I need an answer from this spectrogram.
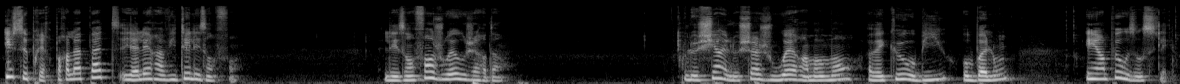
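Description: A woman's voice: medium pitch, moderate pace, pauses often, darkish tone. Woman reading a children's story.

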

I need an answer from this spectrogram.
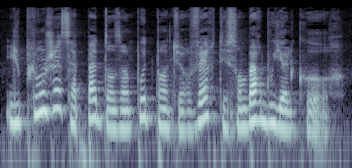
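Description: A woman reading a children's picture book aloud, slow and gentle, sometimes almost whispering. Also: lowish voice, very animated, slightly rough. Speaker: storyteller.

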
